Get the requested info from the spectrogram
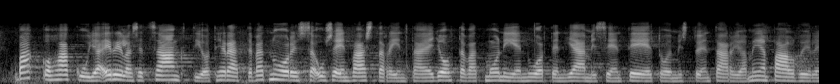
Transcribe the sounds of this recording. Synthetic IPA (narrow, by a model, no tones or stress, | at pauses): pɑkːohɑkujɑeɾilɑiset̪sɑŋkt̪iot̪heɾæt̪ːæʋæt̪nuoɾisːɑuseinʋɑst̪ɑrint̪ɑːjɑjoht̪ɑʋɑt̪moniennuort̪enjæːmiseːnt̪eːt̪oimist̪ojent̪ɑrjoɑːmejæmpɑlʋojelːe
